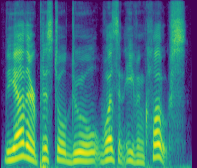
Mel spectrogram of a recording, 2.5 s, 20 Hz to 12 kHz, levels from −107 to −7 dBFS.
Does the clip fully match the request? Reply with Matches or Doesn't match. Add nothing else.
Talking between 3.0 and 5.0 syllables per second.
Matches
